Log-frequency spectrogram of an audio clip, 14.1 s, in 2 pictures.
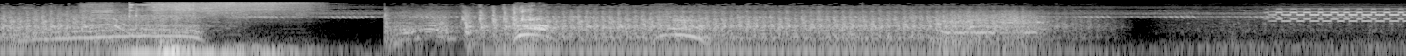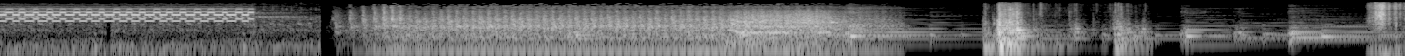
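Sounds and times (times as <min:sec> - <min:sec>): tractor engine running: 0:01.0 - 0:05.5, 0:08.7 - 0:11.5.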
